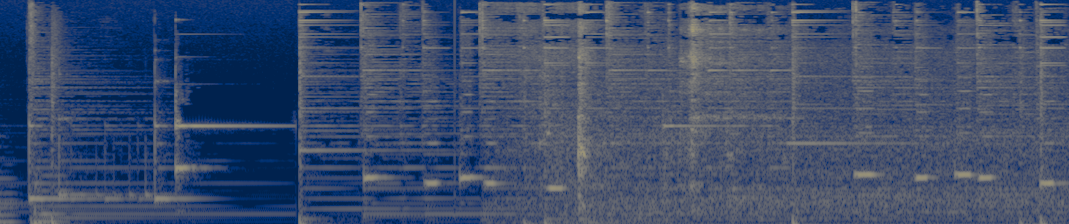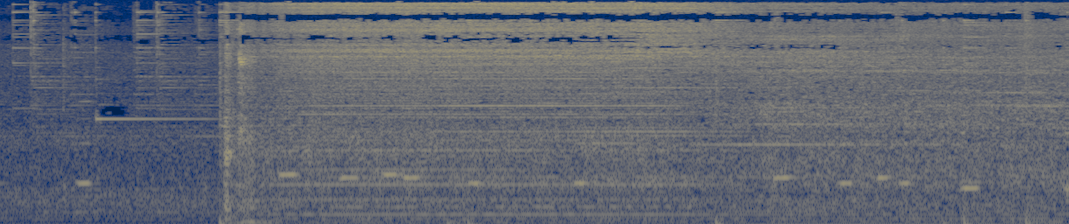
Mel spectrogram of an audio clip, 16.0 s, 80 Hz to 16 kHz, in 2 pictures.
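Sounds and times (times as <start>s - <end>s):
machine motor whirring: 9.8s - 16.0s.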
